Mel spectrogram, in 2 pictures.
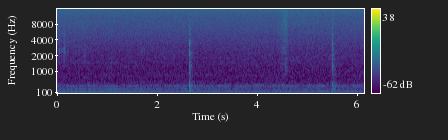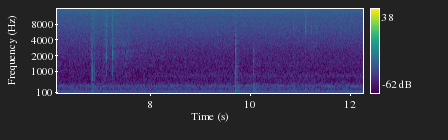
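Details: Home heating pipes: sharp, irregular ticks a few seconds apart over a low, steady indoor hum; phantom clicking attributed to pipe expansion and contraction.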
